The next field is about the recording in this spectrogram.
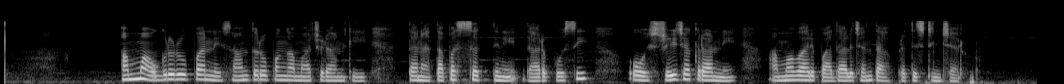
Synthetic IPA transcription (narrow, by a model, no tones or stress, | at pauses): ɐmːɐoɡɾɐɾuːpaːnːisaːnt̪ɐɾuːpɐŋɡaːmaːɾt͡ʃɐɽaːniki | t̪ɐnɐt̪ɐpɐsːɐkt̪ːinid̪aːɾɐpoːsi | oːʃɾiːt͡ʃɐkɾaːnːi | ɐmːɐʋaːɾipaːd̪aːlɐt͡ʃɐnt̪ɐpɾɐt̪iʂʈiɲt͡ʃaːɾu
